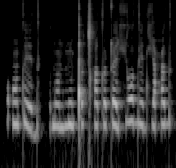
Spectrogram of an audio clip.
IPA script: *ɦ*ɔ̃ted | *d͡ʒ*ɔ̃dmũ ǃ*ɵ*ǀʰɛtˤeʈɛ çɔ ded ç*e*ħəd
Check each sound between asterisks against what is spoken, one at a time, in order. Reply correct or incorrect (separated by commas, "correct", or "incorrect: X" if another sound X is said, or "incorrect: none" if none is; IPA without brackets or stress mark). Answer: incorrect: ʔ, incorrect: d, correct, correct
